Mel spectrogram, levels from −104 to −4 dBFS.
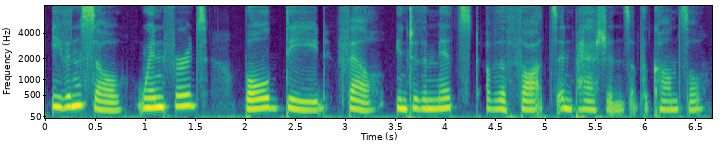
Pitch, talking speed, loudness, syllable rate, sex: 200 Hz, 155 wpm, -16 LUFS, 3.7 syllables/s, female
